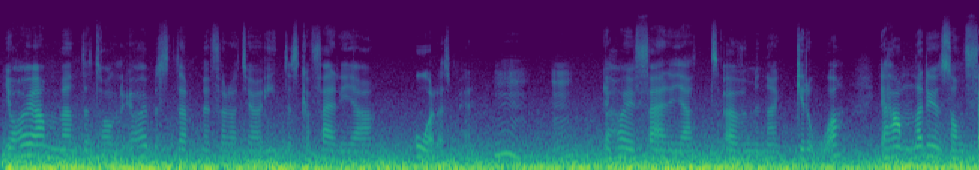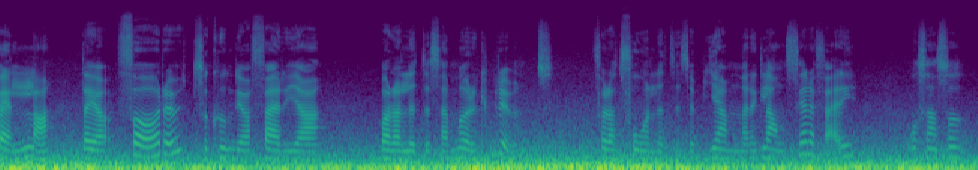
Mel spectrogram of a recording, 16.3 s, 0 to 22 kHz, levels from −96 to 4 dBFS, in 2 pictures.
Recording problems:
low rumble; loud; throughout; 6 dB below the speech

